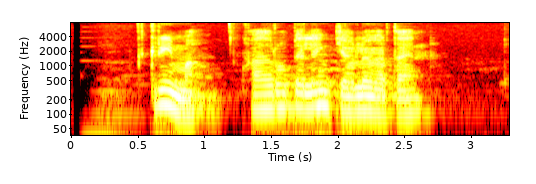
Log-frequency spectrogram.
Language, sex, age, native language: Icelandic, male, 30-39, Icelandic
